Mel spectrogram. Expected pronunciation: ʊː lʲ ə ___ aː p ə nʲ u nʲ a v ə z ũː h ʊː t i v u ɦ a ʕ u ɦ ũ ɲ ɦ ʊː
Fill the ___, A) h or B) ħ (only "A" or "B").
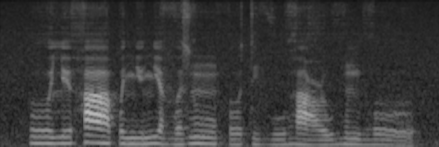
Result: A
